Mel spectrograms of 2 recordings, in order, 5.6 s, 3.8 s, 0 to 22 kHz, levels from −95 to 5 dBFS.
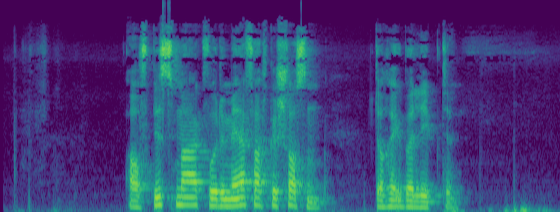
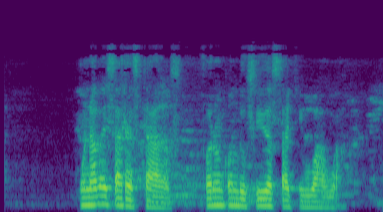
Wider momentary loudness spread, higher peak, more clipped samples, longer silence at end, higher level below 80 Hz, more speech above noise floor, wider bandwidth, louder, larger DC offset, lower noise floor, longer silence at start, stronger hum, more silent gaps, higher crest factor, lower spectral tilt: first, 16 LU vs 9 LU; about the same, 0 dBFS vs -2 dBFS; neither; about the same, 0.35 s vs 0.25 s; first, -44 dBFS vs -56 dBFS; about the same, 48 dB vs 47 dB; first, 15.5 kHz vs 9.2 kHz; first, -14 LUFS vs -20 LUFS; neither; about the same, -63 dBFS vs -66 dBFS; first, 1.3 s vs 0.8 s; neither; neither; about the same, 18 dB vs 18 dB; second, -4 dB/octave vs -6.5 dB/octave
